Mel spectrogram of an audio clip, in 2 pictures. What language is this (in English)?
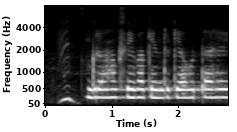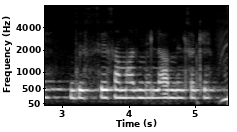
Hindi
